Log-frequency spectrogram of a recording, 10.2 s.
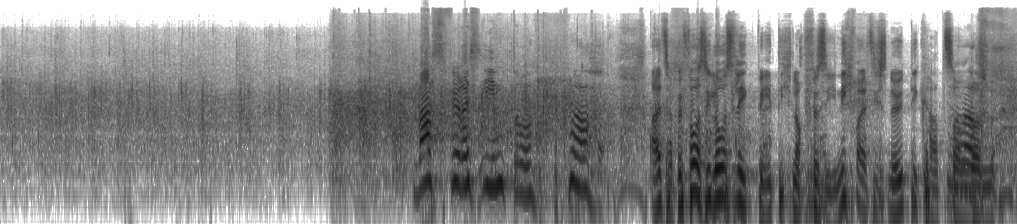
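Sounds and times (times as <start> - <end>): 
audience applause: 0.0 - 7.4
speech: 4.1 - 10.1.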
